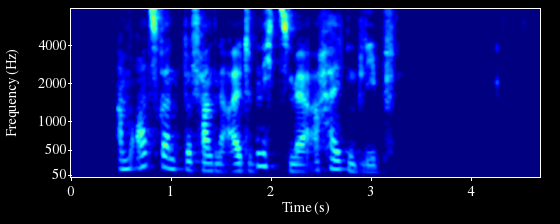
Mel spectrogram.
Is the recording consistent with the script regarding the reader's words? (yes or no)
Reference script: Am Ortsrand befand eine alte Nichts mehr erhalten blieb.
yes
